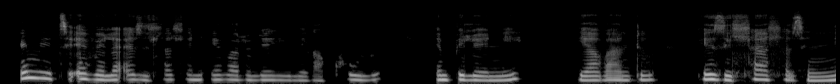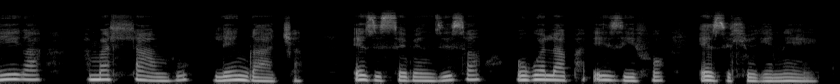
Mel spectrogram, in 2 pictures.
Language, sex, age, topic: North Ndebele, female, 18-24, health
